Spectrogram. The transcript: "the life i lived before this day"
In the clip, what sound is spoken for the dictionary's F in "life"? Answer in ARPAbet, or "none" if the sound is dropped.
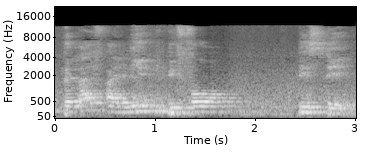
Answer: F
